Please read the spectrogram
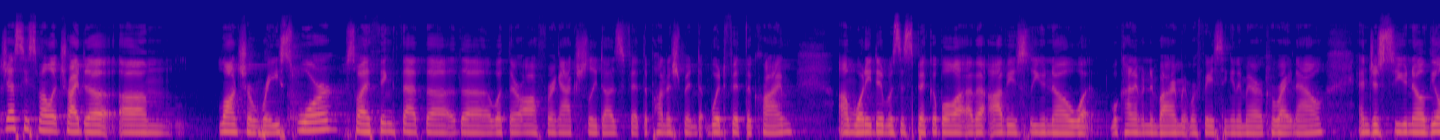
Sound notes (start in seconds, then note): none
